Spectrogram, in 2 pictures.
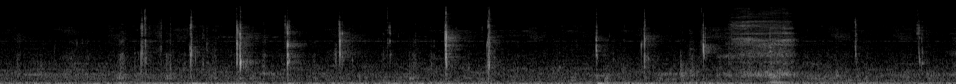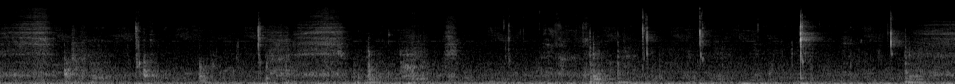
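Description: Close-miked chewing of rice and fish curry eaten by hand, with many sharp wet mouth clicks and smacks. Three longer breathy sounds come around the middle.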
